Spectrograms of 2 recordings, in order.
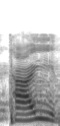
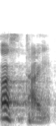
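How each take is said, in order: First: It starts directly with the s consonant cluster. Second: An extra vowel is added before the cluster. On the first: It means stable. The speaker calls it right. "They can't say sthai" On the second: It means unstable. The speaker calls it wrong. "they will say asthai"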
